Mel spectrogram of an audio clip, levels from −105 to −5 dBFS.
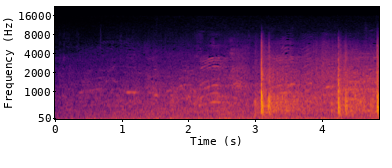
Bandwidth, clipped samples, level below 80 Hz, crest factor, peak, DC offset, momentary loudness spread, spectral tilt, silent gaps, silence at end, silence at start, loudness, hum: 16 kHz; under 0.1%; -54 dBFS; 30 dB; -6 dBFS; under 0.1%; 24 LU; -5.5 dB/octave; none; 0 s; 0 s; -37 LUFS; none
